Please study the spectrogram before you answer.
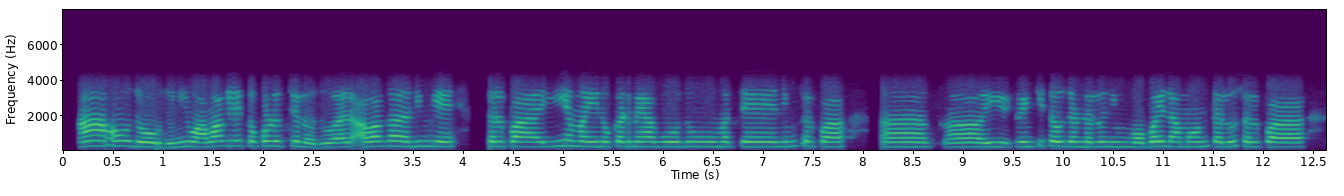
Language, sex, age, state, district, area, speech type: Kannada, female, 45-60, Karnataka, Shimoga, rural, conversation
